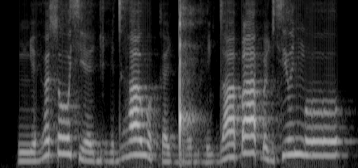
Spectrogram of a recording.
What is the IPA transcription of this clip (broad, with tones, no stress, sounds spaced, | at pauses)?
ɲ e˩ ɦ œ˥ s oː˥ sʲ ɛː˩ i̯ ɡʱ i˩ dʱ aː˥ w o˩ k ɛ˩ i̯ ɡ͡ǃ oː˩ ɡʱ e˩ ʎ d aː˥ ɓ aː˥ ɓ œ˩ ʎ sʲ oː˥ i̯ ŋ oː˥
